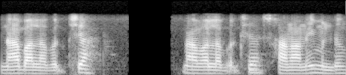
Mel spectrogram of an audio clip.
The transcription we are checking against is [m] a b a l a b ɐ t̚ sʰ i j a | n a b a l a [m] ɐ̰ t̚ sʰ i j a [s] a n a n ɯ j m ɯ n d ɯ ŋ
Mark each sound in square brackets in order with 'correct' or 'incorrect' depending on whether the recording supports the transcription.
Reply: incorrect: n, incorrect: b, correct

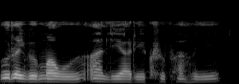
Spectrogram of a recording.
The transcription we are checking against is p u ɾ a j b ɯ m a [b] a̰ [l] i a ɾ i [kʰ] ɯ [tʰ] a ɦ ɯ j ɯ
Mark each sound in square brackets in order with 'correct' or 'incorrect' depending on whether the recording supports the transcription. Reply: incorrect: w, correct, correct, incorrect: pʰ

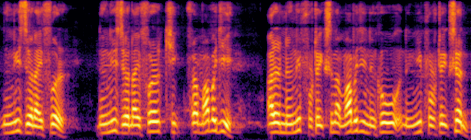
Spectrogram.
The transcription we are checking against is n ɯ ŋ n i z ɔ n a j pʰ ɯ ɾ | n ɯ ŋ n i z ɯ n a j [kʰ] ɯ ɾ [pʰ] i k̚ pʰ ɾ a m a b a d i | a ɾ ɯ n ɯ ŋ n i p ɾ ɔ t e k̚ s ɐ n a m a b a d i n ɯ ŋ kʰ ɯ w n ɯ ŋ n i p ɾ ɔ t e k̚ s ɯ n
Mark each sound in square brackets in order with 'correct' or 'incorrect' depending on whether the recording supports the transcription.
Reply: incorrect: pʰ, incorrect: kʰ

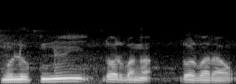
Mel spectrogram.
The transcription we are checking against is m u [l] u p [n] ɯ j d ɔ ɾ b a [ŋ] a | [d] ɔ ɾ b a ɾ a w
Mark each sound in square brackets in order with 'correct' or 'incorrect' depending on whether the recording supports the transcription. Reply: correct, correct, correct, correct

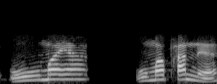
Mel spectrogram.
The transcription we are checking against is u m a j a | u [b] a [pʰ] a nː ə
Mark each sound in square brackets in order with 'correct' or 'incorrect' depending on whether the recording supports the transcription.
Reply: incorrect: m, correct

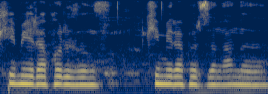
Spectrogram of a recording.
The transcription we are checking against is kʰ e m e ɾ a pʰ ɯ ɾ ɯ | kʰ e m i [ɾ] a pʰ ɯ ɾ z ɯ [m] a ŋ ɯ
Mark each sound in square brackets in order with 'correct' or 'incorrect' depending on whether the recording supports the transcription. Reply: correct, incorrect: ŋ

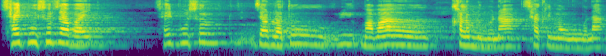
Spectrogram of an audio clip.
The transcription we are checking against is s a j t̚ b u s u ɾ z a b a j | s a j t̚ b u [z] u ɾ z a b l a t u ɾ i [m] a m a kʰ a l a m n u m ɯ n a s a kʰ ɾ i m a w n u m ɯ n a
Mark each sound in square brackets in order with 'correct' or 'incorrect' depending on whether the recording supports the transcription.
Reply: incorrect: s, correct

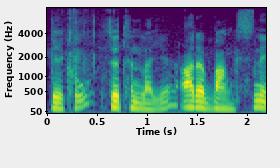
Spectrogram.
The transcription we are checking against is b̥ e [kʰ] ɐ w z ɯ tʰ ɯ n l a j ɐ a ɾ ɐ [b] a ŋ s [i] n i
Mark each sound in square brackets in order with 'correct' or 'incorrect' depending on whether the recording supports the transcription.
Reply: correct, correct, correct

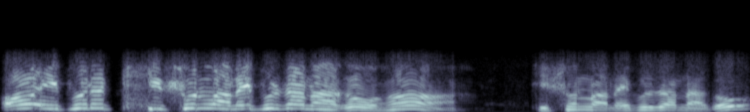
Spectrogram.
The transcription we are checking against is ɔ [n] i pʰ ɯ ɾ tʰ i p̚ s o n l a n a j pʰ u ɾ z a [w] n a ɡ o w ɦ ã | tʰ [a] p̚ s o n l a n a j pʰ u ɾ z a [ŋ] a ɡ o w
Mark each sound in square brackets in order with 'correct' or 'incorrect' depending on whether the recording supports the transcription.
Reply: incorrect: none, incorrect: none, incorrect: i, incorrect: n

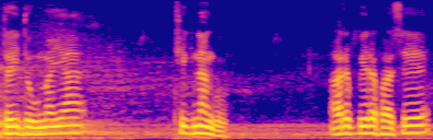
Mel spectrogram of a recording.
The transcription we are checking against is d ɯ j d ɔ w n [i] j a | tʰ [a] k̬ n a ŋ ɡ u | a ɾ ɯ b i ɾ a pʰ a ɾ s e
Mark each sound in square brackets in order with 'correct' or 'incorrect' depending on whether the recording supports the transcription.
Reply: incorrect: a, incorrect: i

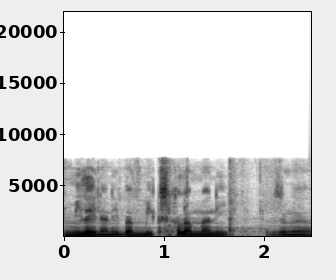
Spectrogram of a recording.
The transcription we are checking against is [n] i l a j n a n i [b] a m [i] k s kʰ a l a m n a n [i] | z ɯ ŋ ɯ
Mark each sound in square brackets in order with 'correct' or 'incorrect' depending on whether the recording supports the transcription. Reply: incorrect: m, correct, correct, correct

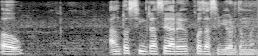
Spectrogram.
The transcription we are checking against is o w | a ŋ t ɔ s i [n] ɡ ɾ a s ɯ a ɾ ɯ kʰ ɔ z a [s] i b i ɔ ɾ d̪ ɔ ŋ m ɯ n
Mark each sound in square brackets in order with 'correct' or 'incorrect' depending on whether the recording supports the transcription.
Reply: incorrect: ŋ, correct

